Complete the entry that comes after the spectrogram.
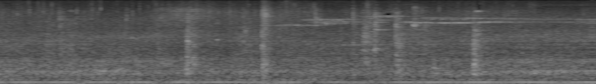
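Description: Passenger train rolling slowly alongside a station platform: a steady low rumble with a few faint clicks.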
